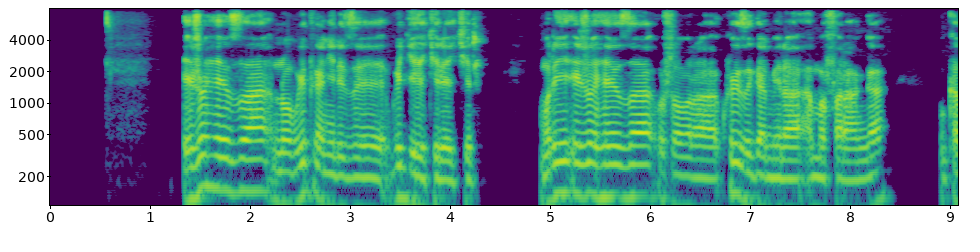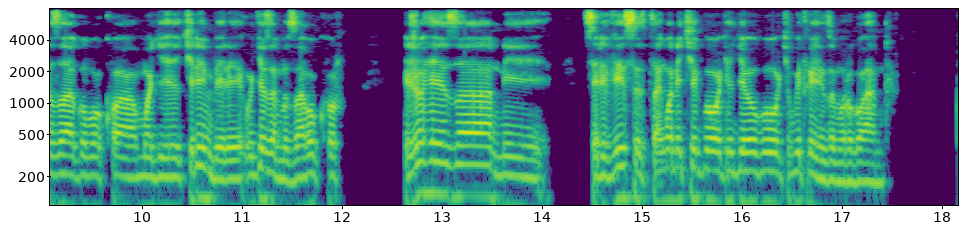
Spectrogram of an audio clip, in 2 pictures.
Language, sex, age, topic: Kinyarwanda, male, 36-49, finance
